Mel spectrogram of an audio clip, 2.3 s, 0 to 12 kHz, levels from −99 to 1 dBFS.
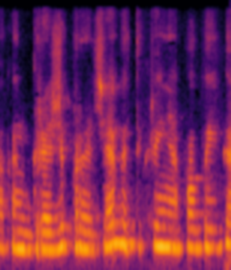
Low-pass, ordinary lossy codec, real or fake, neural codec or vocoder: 10.8 kHz; AAC, 48 kbps; real; none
